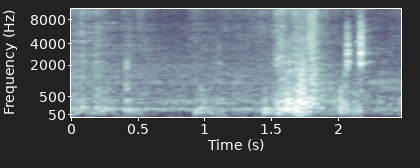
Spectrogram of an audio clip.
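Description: Brief handling noise at a workbench: a few light clicks, then a short scraping rustle about one and a half seconds in.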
